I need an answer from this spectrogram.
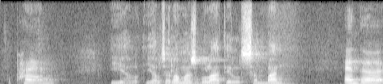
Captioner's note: speaking spanish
